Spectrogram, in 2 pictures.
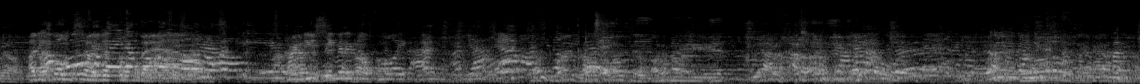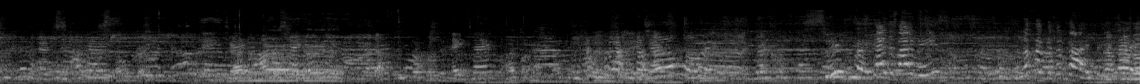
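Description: A crowd of men and women chatters throughout a room.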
